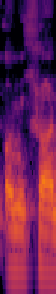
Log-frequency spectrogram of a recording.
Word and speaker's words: omicron: an accent too but it is actually O micron. So it is small O. So O micron or O micron. So some people are calling it O omicron and some are calling it omicron.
